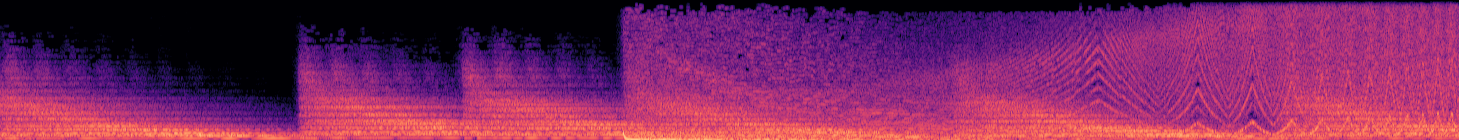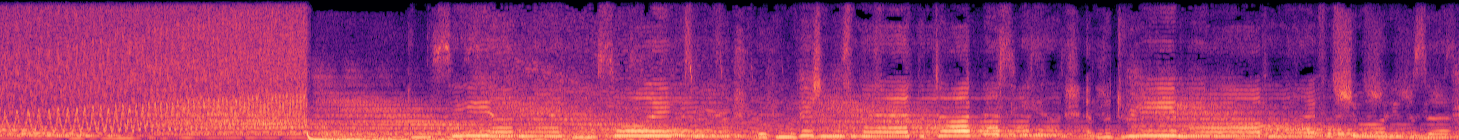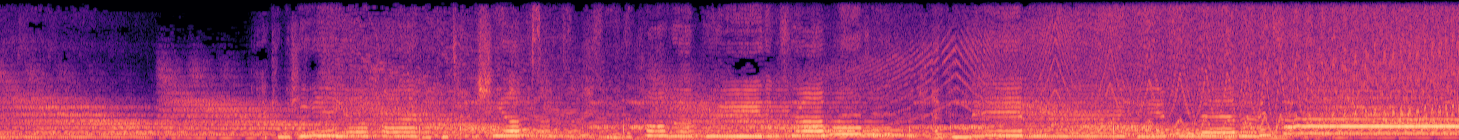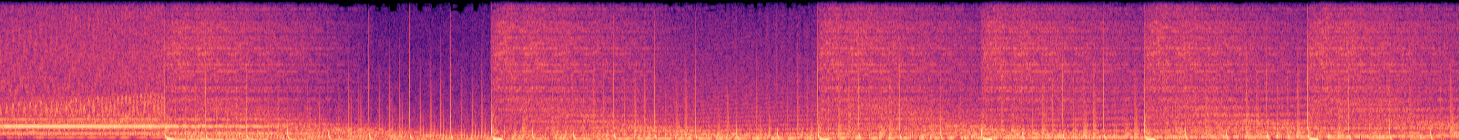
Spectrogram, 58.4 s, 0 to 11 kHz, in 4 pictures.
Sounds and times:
Music: 0.0s - 58.3s
Sound effect: 3.0s - 24.9s, 29.2s - 58.3s.

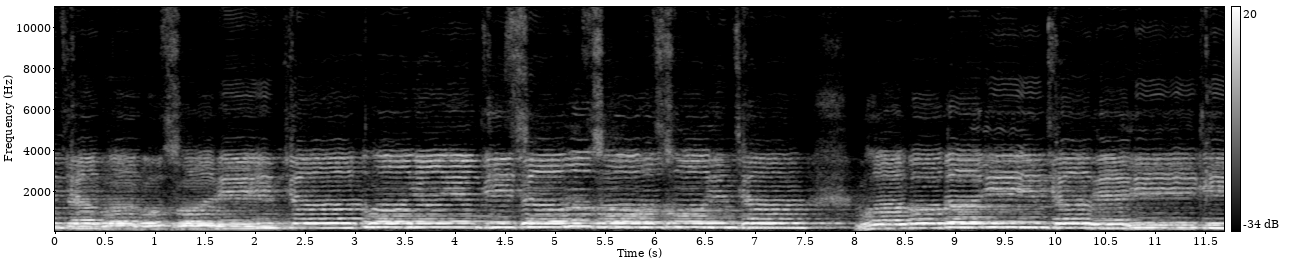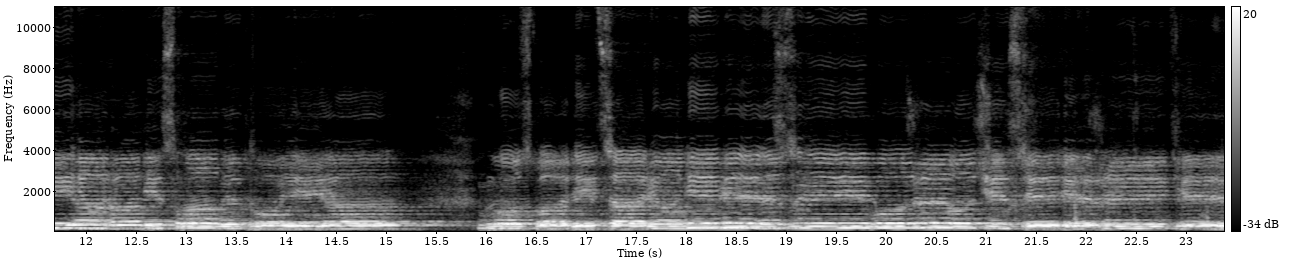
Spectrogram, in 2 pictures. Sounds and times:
Mantra: 0.0s - 15.3s, 16.0s - 23.3s.

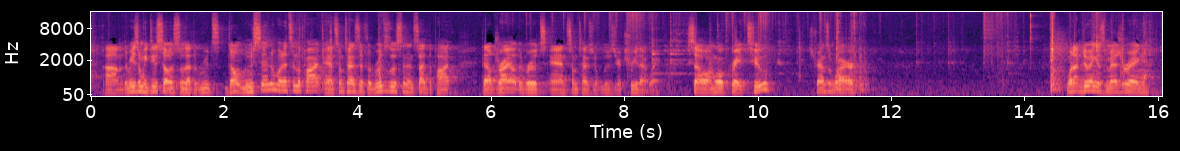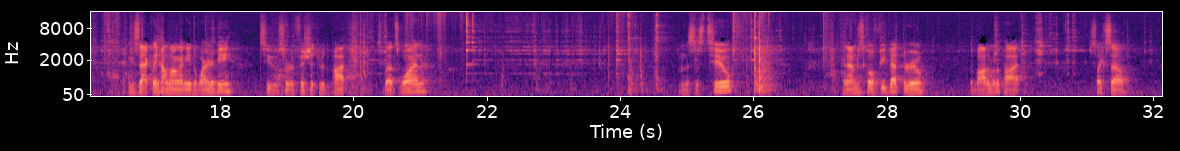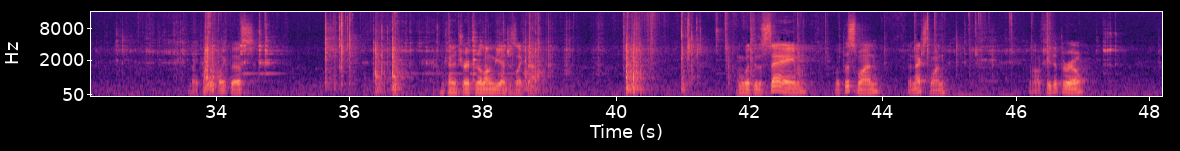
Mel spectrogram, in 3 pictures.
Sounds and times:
Speech: 0.0s - 11.7s, 14.6s - 21.2s, 24.9s - 25.8s, 27.3s - 30.2s, 31.1s - 31.8s, 33.6s - 34.6s, 37.3s - 39.0s, 41.8s - 45.0s, 46.2s - 47.1s.

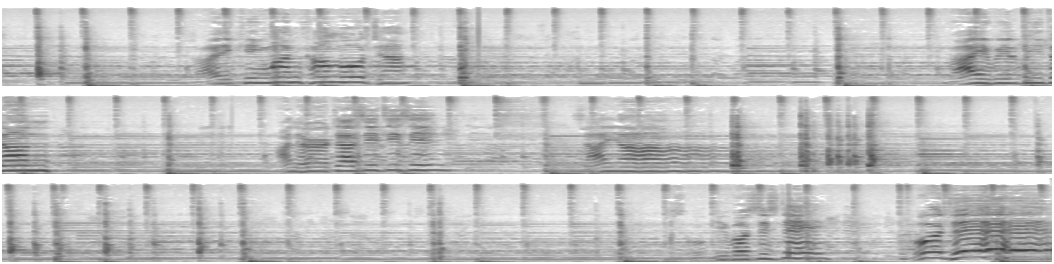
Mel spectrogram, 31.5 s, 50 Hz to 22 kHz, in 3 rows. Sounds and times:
Music: 0.0s - 31.5s.

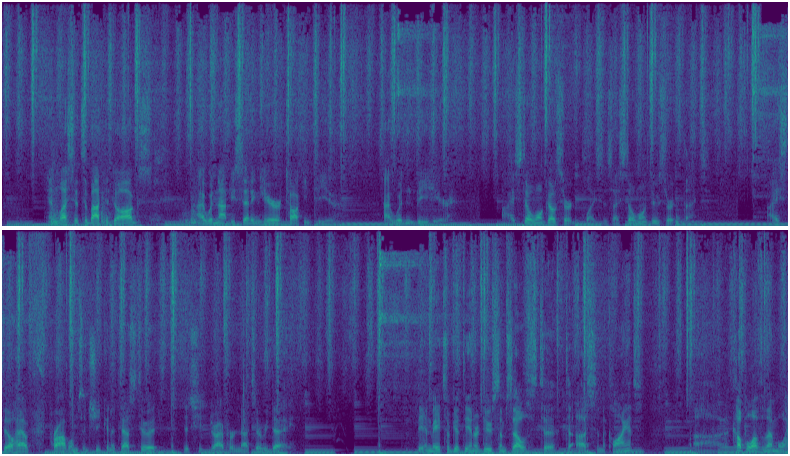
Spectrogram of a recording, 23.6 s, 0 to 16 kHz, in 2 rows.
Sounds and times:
Music: 0.0s - 23.5s
Speech: 0.7s - 5.1s, 5.7s - 6.8s, 7.5s - 10.6s, 11.5s - 16.2s, 18.0s - 21.4s, 22.2s - 23.5s.

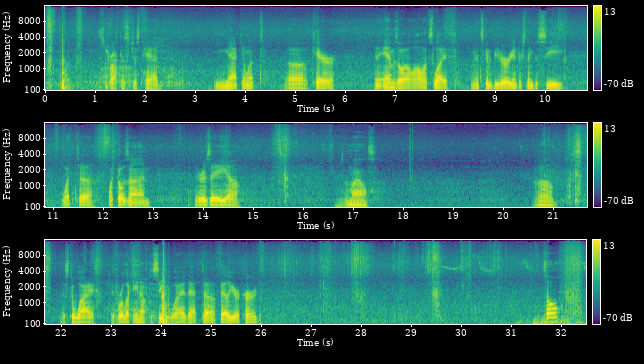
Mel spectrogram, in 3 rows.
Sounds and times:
Speech: 1.0s - 2.5s, 3.4s - 5.8s, 6.6s - 10.4s, 11.2s - 13.0s, 13.8s - 14.8s, 16.6s - 17.6s, 20.6s - 21.1s, 22.0s - 26.1s, 31.6s - 32.1s.

